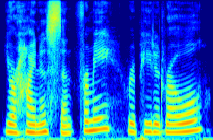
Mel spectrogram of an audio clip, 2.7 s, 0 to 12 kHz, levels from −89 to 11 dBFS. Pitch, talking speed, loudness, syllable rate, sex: 215 Hz, 155 wpm, -19 LUFS, 4.2 syllables/s, female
